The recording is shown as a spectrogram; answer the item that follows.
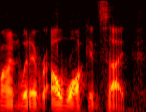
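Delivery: ordinary talk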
